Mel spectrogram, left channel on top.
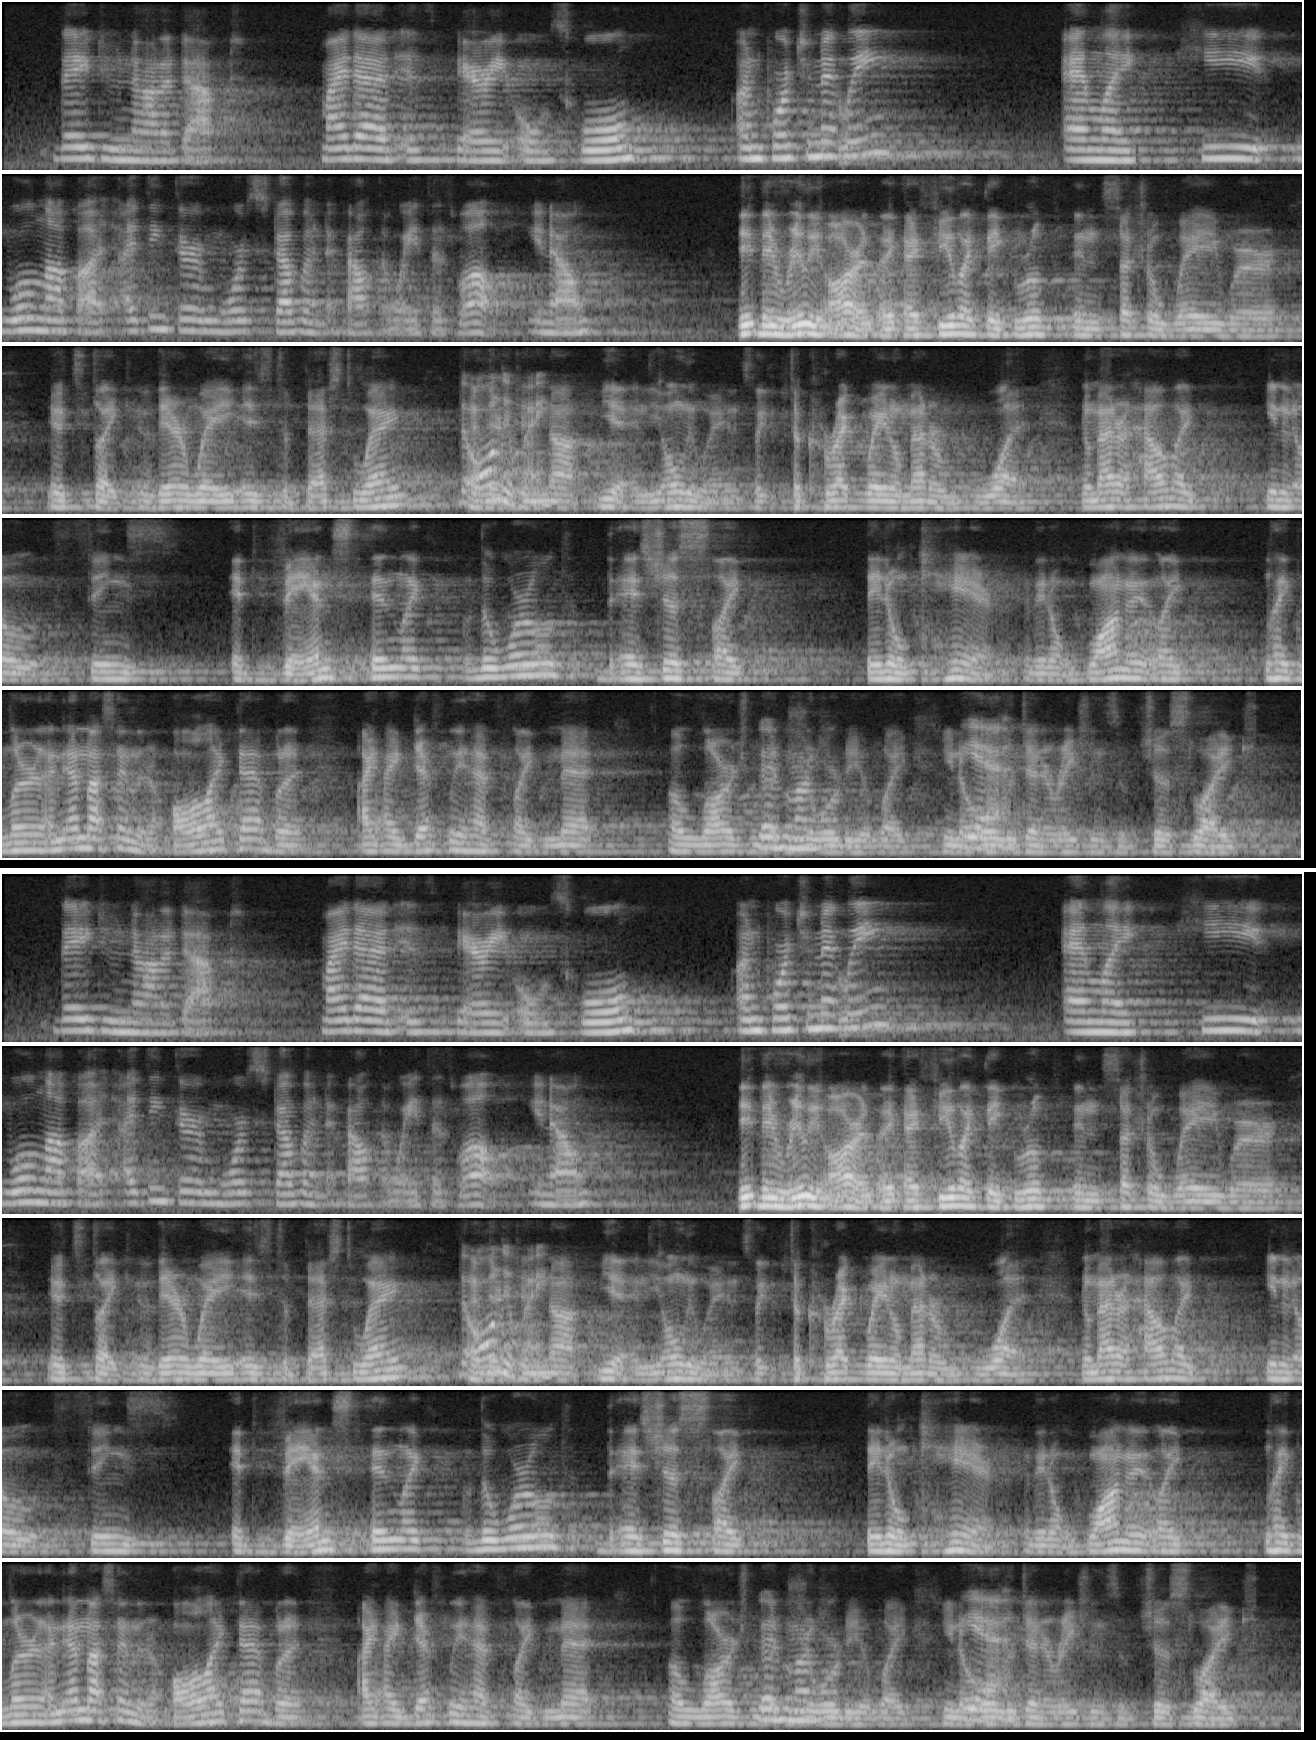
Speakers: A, on the left (about 75°); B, on the right (about 30°).
A: they do not adapt. My dad is very old school, unfortunately. and like he will not budge. I think they're more stubborn about the ways as well, you know,
B: They they
A: because
B: really
A: like
B: are. Like I feel like they grew up in such a way where it's like their way is the best way,
A: the
B: and
A: only
B: there could
A: way,
B: not, yeah, and the only way. And it's like the correct way, no matter what, no matter how like you know things advanced in like the world. It's just like they don't care and they don't want to like like learn. And I'm not saying they're all like that, but I I definitely have like met a large majority
A: good margin,
B: of like you
A: yeah,
B: know older generations of just like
